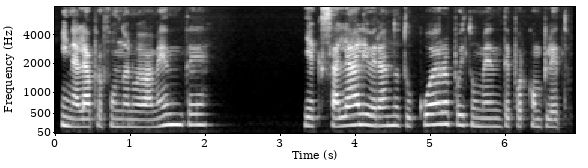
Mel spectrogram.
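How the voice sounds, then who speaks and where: Very slow Latin American woman guiding meditation. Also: mid-range voice. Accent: Latin American Spanish with voseo. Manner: calm, soothing, unhurried instruction with long pauses. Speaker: yoga nidra meditation guide. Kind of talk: guided sleep meditation.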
